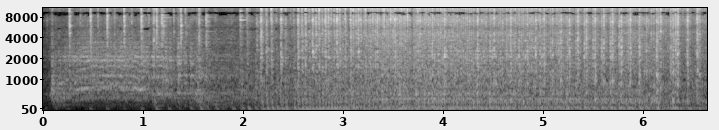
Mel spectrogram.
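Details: 1934 Allis Chalmers Model M crawler, 300 cubic inch four-cylinder, 85 years old, first start in over a decade, oil leak present, loose coolant fitting just fixed; sharp cranking clicks, then catches into a loud open uneven chug; running without muffler.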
